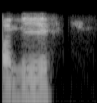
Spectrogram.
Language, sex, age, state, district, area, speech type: Assamese, male, 45-60, Assam, Charaideo, rural, conversation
